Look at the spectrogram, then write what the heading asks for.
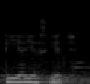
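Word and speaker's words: Tisch: a or U so it sounds as is sh sh sh right sh so it becomes as t i s Tish Tish and the meaning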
